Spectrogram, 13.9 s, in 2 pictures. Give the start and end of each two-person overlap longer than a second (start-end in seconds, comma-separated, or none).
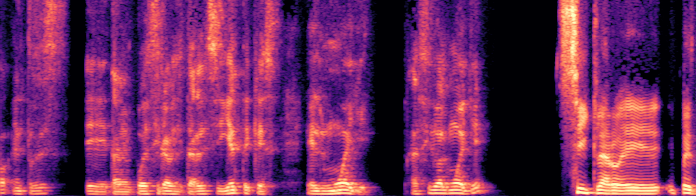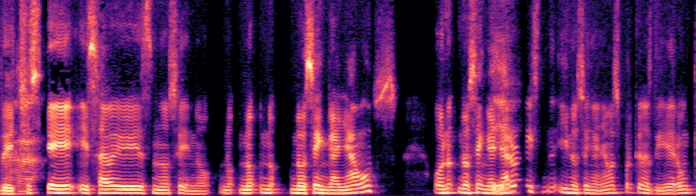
none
